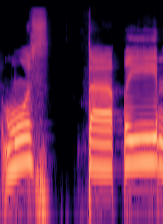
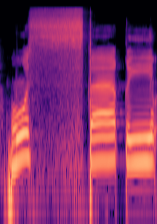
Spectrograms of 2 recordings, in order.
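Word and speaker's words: مستقيم: Oke di bagian mustanya sinnya jangan terputus Bunda mustaqim tapi mustaqim es-nya terus jalan jangan sampai mu Mus mu mustaqim jangan terhenti lagi bunda ihdinasiratal mustaqim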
